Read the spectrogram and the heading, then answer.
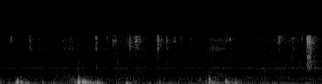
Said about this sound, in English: Oh, man. My fingers are killing me from typing.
